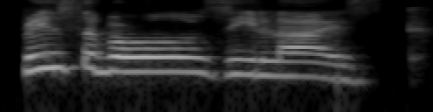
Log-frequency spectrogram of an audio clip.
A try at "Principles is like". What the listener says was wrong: Sau chữ G nó có một chữ Z nữa nha. Principles is like.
